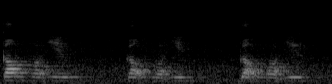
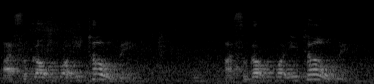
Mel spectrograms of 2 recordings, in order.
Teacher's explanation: a high level head where the onset is high and everything following it is high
